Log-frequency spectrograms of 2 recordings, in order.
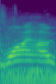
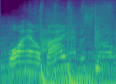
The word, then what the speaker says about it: Waihau Bay: We are now in Waihau Bay. Is that how you say it? Waihau? Waihau? Waihau Bay.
